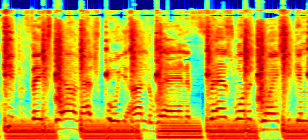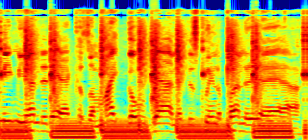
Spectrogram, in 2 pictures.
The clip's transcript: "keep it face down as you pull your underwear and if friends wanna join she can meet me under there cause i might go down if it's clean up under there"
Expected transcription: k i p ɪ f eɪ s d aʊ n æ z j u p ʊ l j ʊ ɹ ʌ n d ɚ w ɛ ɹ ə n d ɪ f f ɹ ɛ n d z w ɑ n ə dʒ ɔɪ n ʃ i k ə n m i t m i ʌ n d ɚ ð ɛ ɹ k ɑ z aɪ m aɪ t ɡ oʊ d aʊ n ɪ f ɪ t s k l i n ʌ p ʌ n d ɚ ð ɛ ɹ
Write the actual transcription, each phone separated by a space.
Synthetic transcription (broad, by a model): k i p ɪ f eɪ s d aʊ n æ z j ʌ p ʊ l j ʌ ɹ ʌ n d ɚ w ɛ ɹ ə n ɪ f f ɹ ɛ n d z w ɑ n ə dʒ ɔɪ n ʃ i k ə n m i t m i ʌ n d ɚ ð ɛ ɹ k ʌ z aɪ m aɪ t ɡ oʊ d aʊ n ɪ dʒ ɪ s k l i n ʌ b ʌ n d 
